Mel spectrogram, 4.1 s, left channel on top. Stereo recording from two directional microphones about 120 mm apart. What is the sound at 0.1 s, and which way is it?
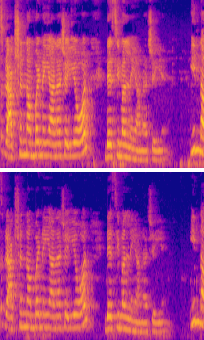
A woman's voice, 50° left (ahead or behind).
